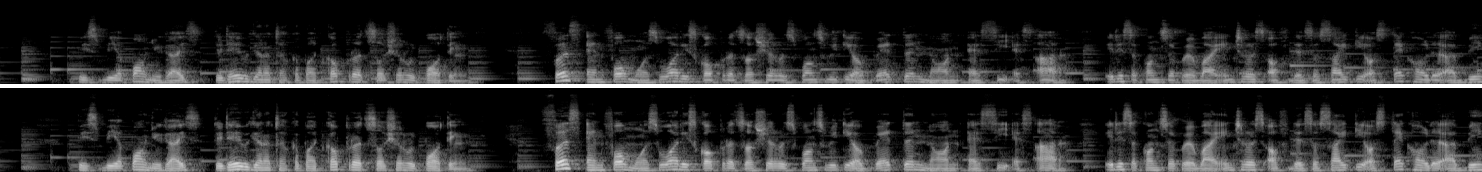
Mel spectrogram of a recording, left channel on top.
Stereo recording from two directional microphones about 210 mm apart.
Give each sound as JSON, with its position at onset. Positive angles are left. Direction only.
{"t": 0.8, "sound": "speech", "side_deg": -35}
{"t": 5.5, "sound": "speech", "side_deg": -50}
